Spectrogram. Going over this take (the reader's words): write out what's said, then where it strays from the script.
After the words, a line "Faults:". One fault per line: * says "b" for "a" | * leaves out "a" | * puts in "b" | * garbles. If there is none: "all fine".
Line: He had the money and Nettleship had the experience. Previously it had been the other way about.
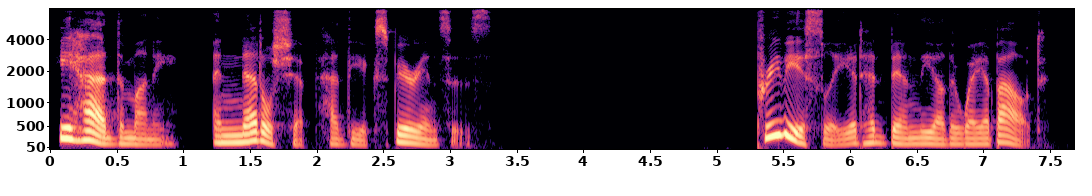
He had the money and Nettleship had the experiences. Previously it had been the other way about.
Faults:
* says "experiences" for "experience"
